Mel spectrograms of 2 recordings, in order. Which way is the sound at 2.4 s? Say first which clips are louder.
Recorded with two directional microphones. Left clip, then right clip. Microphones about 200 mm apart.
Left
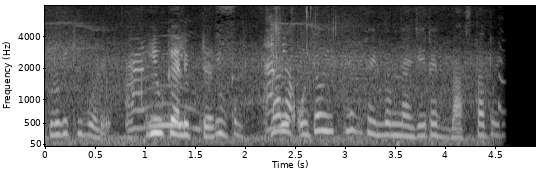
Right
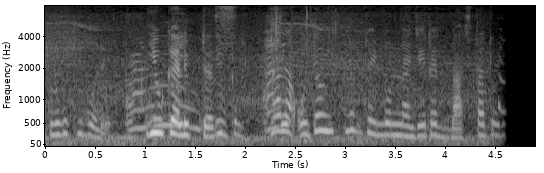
Left 1 dB; 55° left (ahead or behind).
